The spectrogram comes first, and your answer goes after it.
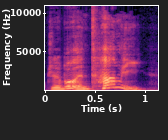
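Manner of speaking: put-on high, loud little-kid voice; toddler voice. Toddler repeating to his brother, kid voice. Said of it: "he repeated".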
